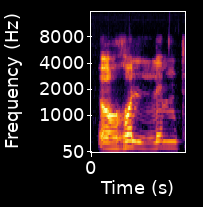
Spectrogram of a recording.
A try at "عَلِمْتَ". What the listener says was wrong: not غين عين علمت عين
